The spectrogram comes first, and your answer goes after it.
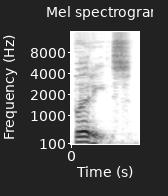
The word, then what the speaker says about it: Buddies: And just for clarification for everybody that's here, it's pronounced buddies, like hoodie, buddy.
